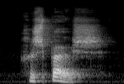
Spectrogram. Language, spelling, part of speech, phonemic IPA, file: Dutch, gespuis, noun, /ɣəˈspœys/, Nl-gespuis.ogg
- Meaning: 1. riffraff, the common people 2. playful and mischievous children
